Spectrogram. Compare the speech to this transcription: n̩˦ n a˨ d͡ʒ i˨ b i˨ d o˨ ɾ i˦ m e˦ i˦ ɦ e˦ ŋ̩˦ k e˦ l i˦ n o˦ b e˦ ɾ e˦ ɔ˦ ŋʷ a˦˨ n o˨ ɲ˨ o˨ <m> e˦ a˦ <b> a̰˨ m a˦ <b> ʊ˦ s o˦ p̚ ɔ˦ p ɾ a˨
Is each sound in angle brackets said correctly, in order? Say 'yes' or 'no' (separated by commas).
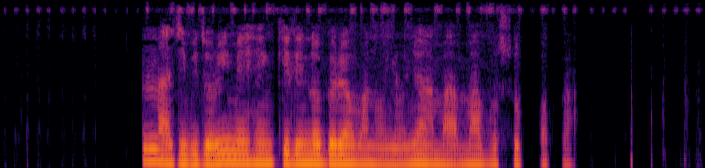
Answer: no, no, yes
